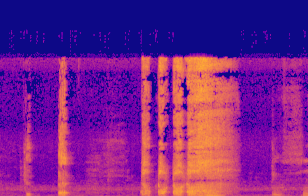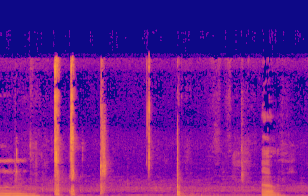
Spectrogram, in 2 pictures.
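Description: A coughing fit: several sharp, harsh coughs, then a longer rasping burst, followed by strained throaty groans and a few more scattered coughs.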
